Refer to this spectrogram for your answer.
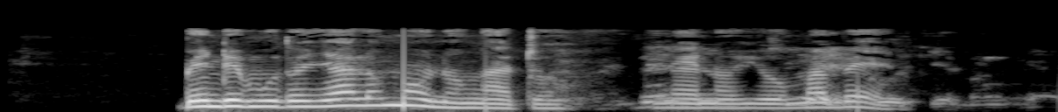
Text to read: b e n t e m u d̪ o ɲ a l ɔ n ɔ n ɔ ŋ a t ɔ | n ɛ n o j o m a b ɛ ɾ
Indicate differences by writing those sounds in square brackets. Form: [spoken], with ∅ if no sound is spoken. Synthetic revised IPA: b e n [d] e m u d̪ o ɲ a l ɔ [m] ɔ n ɔ ŋ a t ɔ | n ɛ n [ɔ] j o m a b ɛ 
